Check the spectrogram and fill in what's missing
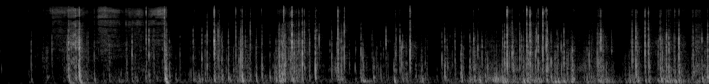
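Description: A thin plastic Plackers dental flossers bag full of floss picks is held, crinkled and scratched with a black tweezer tool, then turned to the back. It makes a steady run of bright, crackly crinkles and sharp scratching ticks with very short, dry decays. The sound is mostly high in tone with little low end.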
